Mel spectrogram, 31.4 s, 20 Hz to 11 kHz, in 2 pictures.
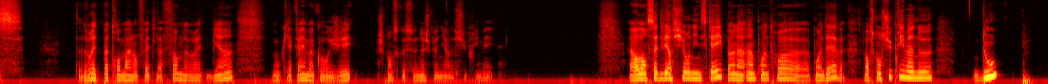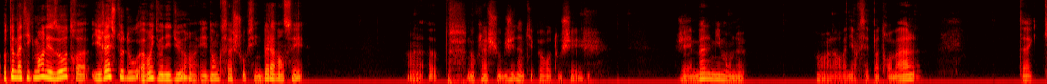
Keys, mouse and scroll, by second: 1.3 F1, 1.5 click, 2.6 middle click, 2.6-3.0 scroll up 3, 2.8 middle click, 2.9 middle click, 3.7 click, 4.7 a, 6.4 ctrl+alt+click, 12.3 click, 12.7 click, 13.3 click, 16.8 click, 18.5-19.7 drag, 21.1 click, 22.8-24.4 drag, 24.9 click, 26.0 click, 27.4 click, 28.4 middle click, 29.3 click, 30.6-31.4 drag.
